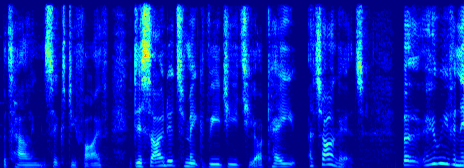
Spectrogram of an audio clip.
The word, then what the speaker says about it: VGTRK: Radio Broadcasting Company, but in Cyrillic, its initials are pronounced VGTRK.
